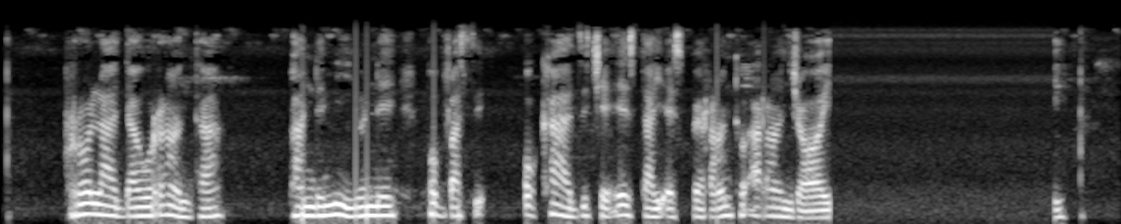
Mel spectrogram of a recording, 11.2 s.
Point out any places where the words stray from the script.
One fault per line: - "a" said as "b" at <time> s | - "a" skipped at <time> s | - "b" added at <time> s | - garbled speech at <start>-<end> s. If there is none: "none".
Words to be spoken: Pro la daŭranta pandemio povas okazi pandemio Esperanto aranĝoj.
- "ne" added at 3.7 s
- "pandemio" said as "ĉeestaj" at 6.0 s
